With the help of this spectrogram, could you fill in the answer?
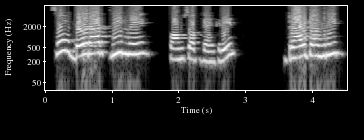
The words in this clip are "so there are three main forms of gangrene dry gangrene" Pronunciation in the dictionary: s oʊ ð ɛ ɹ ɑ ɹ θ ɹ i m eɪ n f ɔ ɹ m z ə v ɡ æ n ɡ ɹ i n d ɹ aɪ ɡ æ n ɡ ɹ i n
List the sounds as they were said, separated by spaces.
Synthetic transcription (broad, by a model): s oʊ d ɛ ɹ ɑ ɹ t ɹ i m eɪ n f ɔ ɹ m s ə p ɡ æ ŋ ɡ ɹ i n d ɹ aɪ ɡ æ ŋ ɡ ɹ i n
